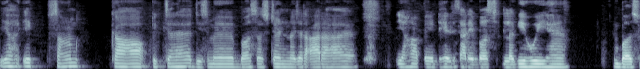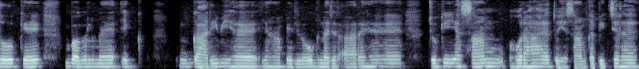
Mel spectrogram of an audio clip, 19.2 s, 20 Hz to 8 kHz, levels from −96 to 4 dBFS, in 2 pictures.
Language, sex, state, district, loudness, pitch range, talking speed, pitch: Hindi, male, Bihar, Gopalganj, -19 LUFS, 130-145 Hz, 145 wpm, 140 Hz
